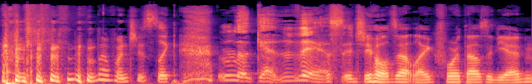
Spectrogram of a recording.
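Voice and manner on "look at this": high, slow, awed presentation; proud show-off. Retold or imitated. Girl proudly shows off her saved yen, high slow awed voice. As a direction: hold it up with slow wonder.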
